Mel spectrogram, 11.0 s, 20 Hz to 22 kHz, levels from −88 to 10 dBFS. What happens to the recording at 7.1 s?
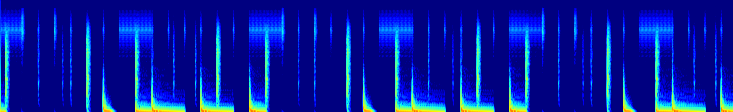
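Nothing goes wrong at 7.1 s; the audio plays through that moment intact, with no dropout, click, glitch or other fault.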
